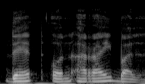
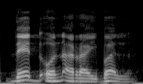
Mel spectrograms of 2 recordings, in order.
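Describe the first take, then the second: First: "Death on arrival" with death said as the noun; wrong word. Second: "Dead on arrival" with dead said clearly, falling at the end; corrected word. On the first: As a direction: says "Death" and catches it as the wrong term. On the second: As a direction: fixes it to "Dead", the right term. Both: Shown as a demonstration. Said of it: "dead ba o death?".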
